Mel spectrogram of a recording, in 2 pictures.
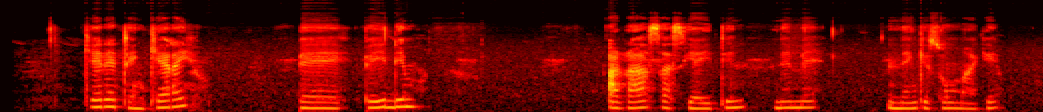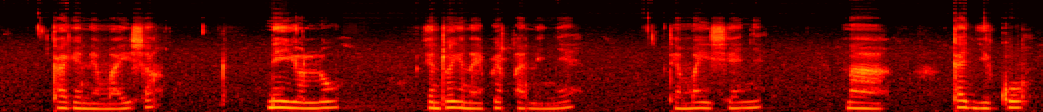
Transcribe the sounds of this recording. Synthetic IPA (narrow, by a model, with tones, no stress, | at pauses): ke˦ɾe˦tɛ˨ŋkɛ˦ɾa˦j | pɛpe˨i˦dɪ˦m | a˨ra˦sa˨si˨a˨i˨ti˦nː | ɛ˦mɛ˦ | nɛ˨ŋkɪ˨sʊ˦ŋma˨ke˦ | ka˦kɛ˨nɛ˨ma˨ɪ˦ʃa˦ | ne˦jo˨lo˦ | e˨nto˦kɪ˨na˨ipɪ˦rta˨ni˨ɲɛ˦ | tʰɛ˨ma˦i˨ʃɛɲɛ˦ | na | ka˦d͡ʒi˨ko˦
